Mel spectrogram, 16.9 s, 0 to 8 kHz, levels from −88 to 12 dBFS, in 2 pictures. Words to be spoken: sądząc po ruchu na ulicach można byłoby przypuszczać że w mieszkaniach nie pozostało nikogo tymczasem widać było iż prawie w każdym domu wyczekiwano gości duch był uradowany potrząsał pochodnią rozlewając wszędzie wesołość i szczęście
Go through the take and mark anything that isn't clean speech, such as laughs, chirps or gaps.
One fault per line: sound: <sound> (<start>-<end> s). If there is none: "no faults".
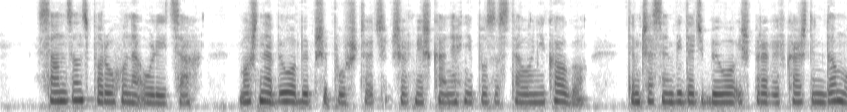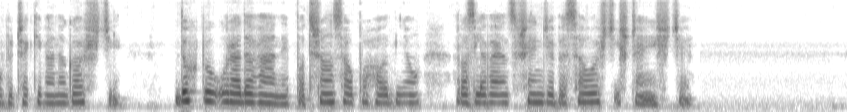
no faults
